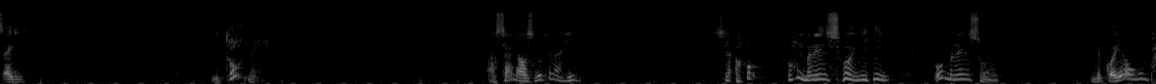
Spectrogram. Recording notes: Preached at the Ekklesia Chapel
